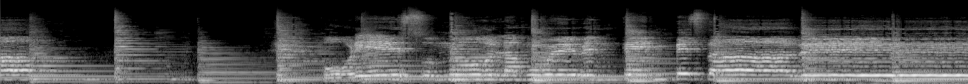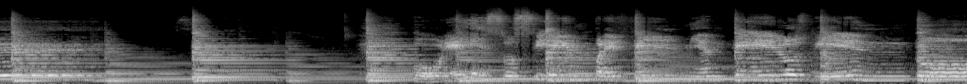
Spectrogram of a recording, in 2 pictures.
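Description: A man singing a Spanish-language Pentecostal chorus while strumming an acoustic guitar, with short stretches of guitar alone between the sung lines.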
